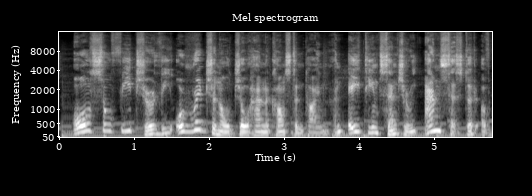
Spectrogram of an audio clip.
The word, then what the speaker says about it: Constantine: John Constantine, and yes, that is Constantine, I'm not saying it wrong, first officially appeared on the scene in 1985 in Alan Moore's seminal run on Swamp Thing.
